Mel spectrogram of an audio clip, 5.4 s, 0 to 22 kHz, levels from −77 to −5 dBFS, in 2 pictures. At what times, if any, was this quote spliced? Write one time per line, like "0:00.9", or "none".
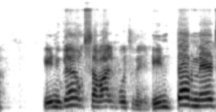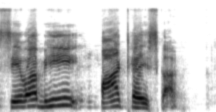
none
